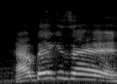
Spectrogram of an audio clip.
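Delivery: very high, drawn-out yell carrying across a distance. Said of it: "He yells".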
